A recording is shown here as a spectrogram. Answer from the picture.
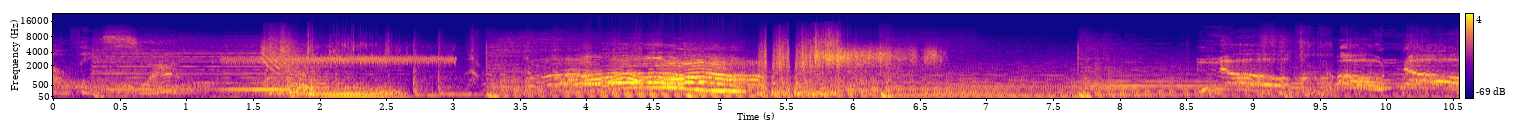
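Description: Dramatic cartoon score with synthesized action sound effects for a wall of ice forming: a hissing burst early on, wavering electronic tones midway (the loudest part), another hiss, and falling whistling glides near the end.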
